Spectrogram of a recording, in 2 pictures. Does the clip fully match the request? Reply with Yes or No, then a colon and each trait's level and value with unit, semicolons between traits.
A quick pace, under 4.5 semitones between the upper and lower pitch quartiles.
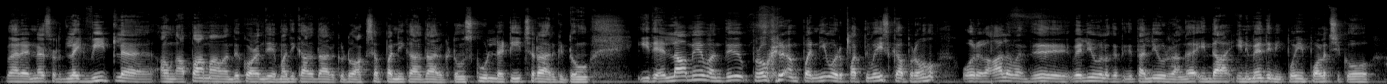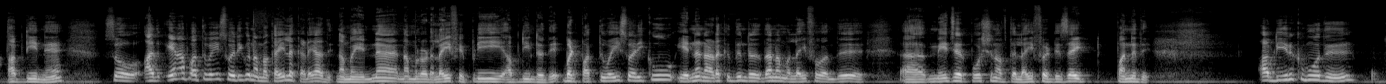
Yes: fast, 160 wpm; average, 4.1 semitones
